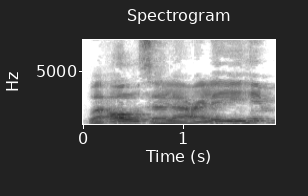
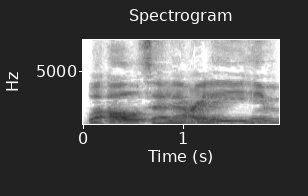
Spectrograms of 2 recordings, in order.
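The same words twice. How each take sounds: No difference in how they are said.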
